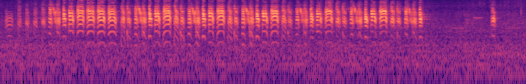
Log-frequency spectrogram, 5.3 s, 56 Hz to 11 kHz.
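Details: Captive pair of zebra finches with their three juveniles, recorded 9 June 2022; a dense run of rapid, nasal, buzzy chattering notes for about four seconds, then quiet with a single faint note.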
